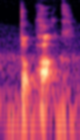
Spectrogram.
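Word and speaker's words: דפק: So knock in Hebrew is pronounced dapak.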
